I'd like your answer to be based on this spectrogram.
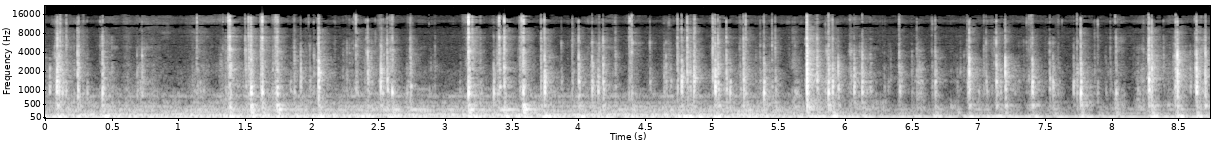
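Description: Fingertips type on a Logitech keyboard with round plastic keycaps, producing a steady run of quick, light plastic clicks and clacks. Each tap is short and bright over a soft low background rumble, with a couple of sharper, louder key strikes standing out.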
